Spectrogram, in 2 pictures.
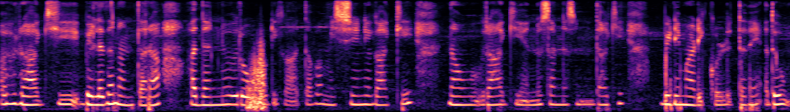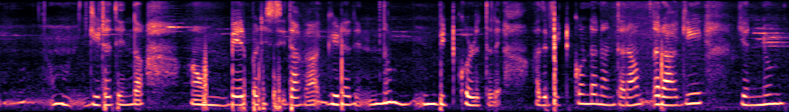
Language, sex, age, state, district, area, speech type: Kannada, female, 18-30, Karnataka, Chamarajanagar, urban, spontaneous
